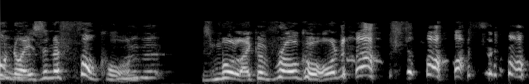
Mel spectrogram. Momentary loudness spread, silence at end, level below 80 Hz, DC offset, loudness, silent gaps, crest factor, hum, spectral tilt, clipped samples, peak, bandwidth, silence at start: 12 LU; 0.05 s; -74 dBFS; under 0.1%; -17 LUFS; none; 14 dB; none; 0 dB/octave; under 0.1%; -2 dBFS; 8 kHz; 0 s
